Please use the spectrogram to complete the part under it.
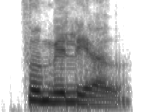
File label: "familial", Indian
